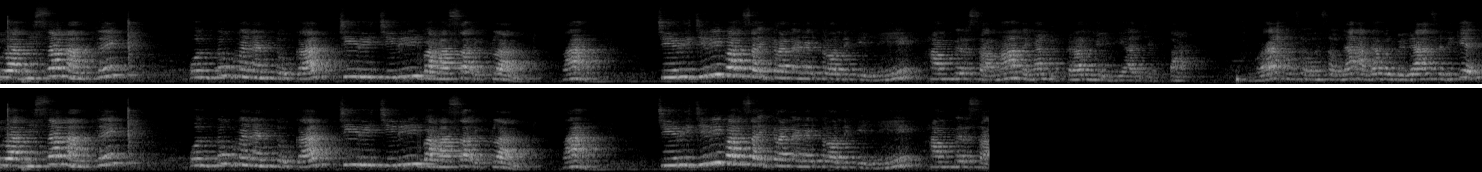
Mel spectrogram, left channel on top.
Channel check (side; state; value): right; drops out; at 9.9 s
